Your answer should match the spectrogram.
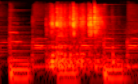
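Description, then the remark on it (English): A quick riffle of a deck of conversation cards being shuffled fast on a microphone: a dense burst of rapid flicking clicks lasting under a second, with a steady low hum before and after. “So I'm going to shuffle these real fast on mic.”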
